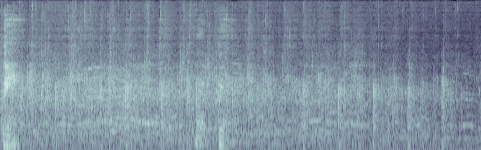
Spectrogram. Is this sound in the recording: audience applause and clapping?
yes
